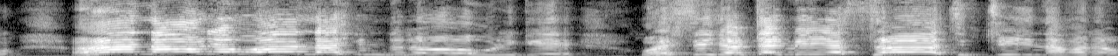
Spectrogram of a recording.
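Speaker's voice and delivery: hammed-up poor-me plea; mock whining plea. Mocking a pastor texting for money, whiny pleading. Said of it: "사진 찍어가지고 수백 군데".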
